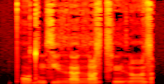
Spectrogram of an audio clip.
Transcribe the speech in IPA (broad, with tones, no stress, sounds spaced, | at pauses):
pʰ ɔ˦˨ d u˨ m sʲ e˦ r a˦ r ɑ˦ z t͡sʰ ẽ˨ r ɑ̃˦ z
